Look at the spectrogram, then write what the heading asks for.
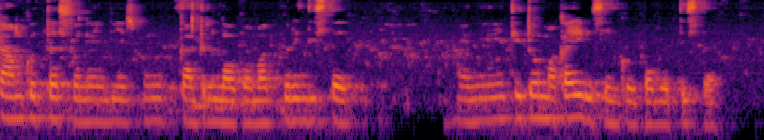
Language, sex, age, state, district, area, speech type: Goan Konkani, female, 45-60, Goa, Sanguem, rural, spontaneous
